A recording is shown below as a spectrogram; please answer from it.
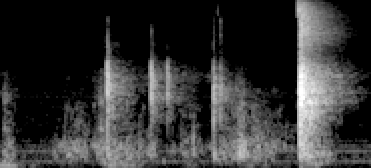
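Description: Chalk tapping and clicking on a blackboard during writing: a run of irregular sharp taps, then one much louder knock near the end that rings briefly.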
